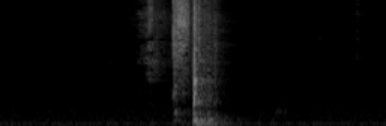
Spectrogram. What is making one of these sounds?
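A card is laid down with a soft tap.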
